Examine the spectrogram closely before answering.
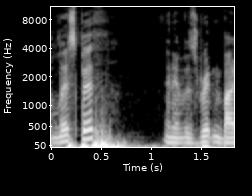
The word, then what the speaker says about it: Lispeth: guard chaplain christened her Elizabeth or Lizbeth on the hill or Pahari pronunciation later cholera came into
